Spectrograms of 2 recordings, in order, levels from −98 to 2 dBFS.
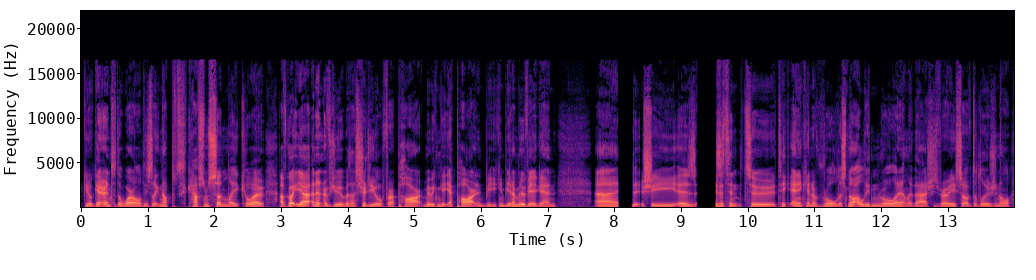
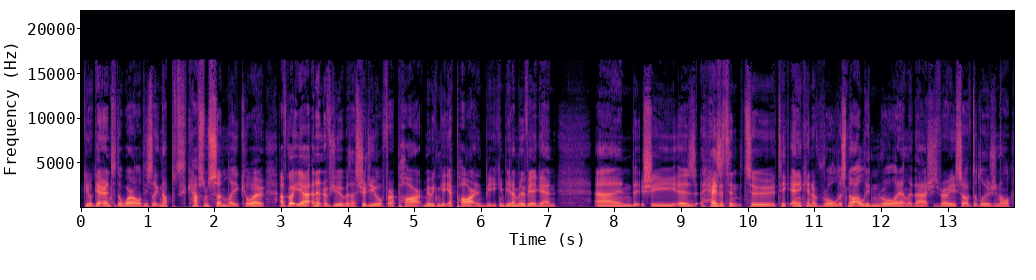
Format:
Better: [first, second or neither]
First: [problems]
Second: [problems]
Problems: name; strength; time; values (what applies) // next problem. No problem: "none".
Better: second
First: audio cutting out; at 8 s and at 9 s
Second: none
